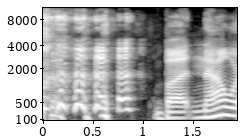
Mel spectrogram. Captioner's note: laughing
